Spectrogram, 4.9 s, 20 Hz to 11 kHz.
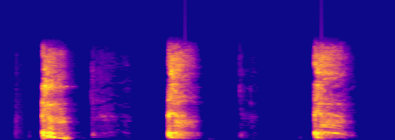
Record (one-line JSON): {"three_cough_length": "4.9 s", "three_cough_amplitude": 30642, "three_cough_signal_mean_std_ratio": 0.32, "survey_phase": "beta (2021-08-13 to 2022-03-07)", "age": "18-44", "gender": "Female", "wearing_mask": "No", "symptom_cough_any": true, "symptom_runny_or_blocked_nose": true, "symptom_headache": true, "symptom_change_to_sense_of_smell_or_taste": true, "symptom_loss_of_taste": true, "symptom_onset": "6 days", "smoker_status": "Never smoked", "respiratory_condition_asthma": false, "respiratory_condition_other": false, "recruitment_source": "Test and Trace", "submission_delay": "2 days", "covid_test_result": "Positive", "covid_test_method": "RT-qPCR", "covid_ct_value": 16.7, "covid_ct_gene": "ORF1ab gene", "covid_ct_mean": 17.2, "covid_viral_load": "2400000 copies/ml", "covid_viral_load_category": "High viral load (>1M copies/ml)"}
